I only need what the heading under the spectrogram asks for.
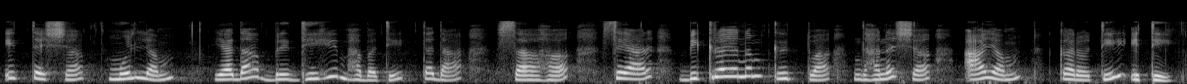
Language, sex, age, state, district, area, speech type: Sanskrit, female, 18-30, Assam, Baksa, rural, spontaneous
